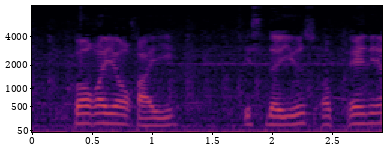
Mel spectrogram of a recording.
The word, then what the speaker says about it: poka-yoke: Also called poka-yoke, well saying mistake cropping, or its Japanese equivalent, poka-yoke, pronounced poka-yokai, is the use of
